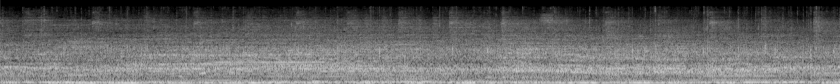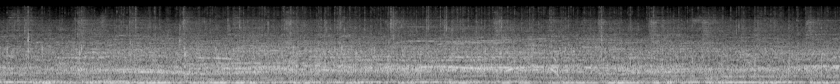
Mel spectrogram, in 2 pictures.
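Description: Stadium crowd cheering and applauding while music with a heavy bass line plays over the stadium sound system, a steady wash of crowd noise with voices mixed in.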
